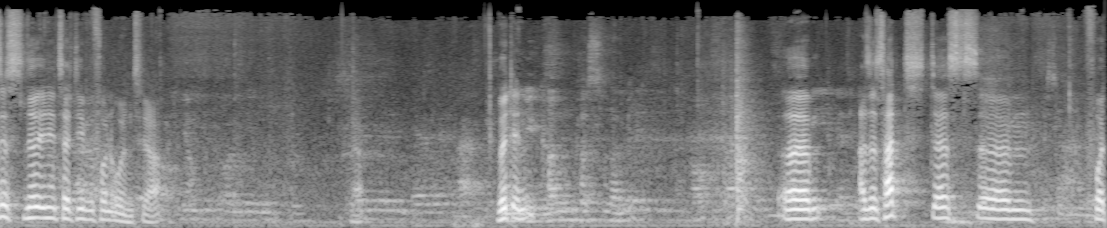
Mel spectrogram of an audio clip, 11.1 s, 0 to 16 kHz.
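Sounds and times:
man speaking: 0.0 - 7.1, 7.8 - 11.0.

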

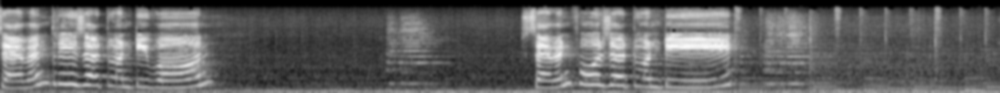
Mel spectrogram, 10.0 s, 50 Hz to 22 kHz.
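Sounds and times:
low background music: 5.0 - 10.0.

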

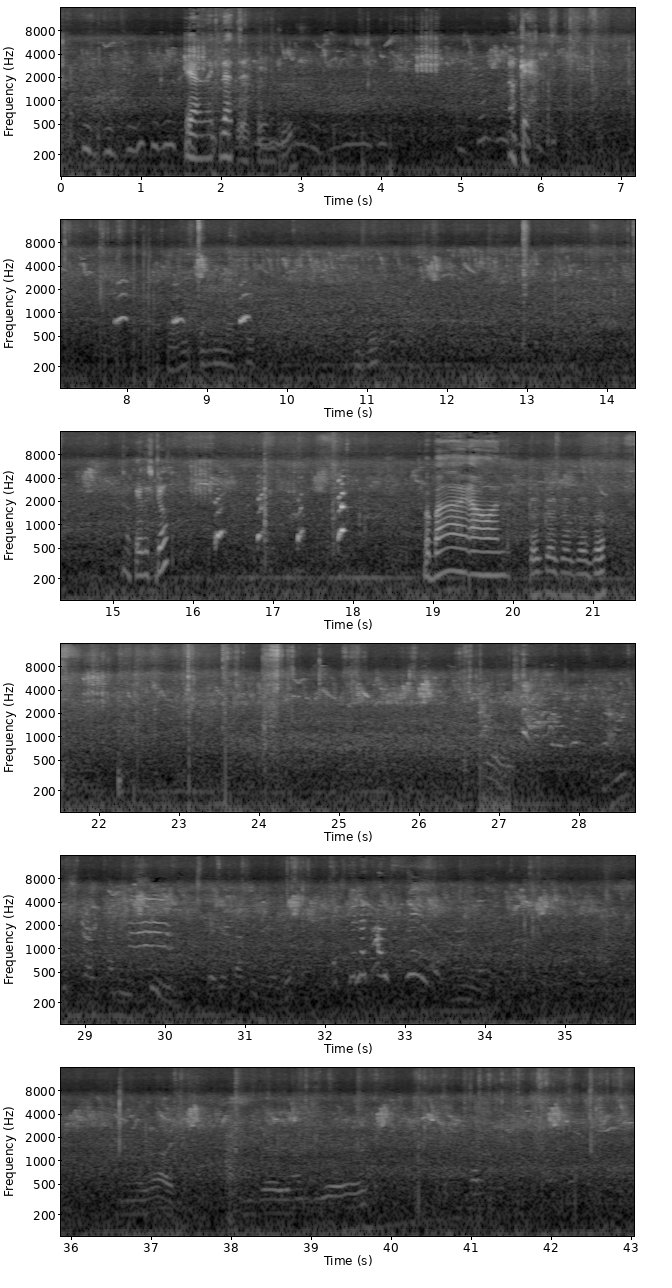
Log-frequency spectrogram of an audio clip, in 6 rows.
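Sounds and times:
steady low rumble: 0.0 - 43.0
animal calling: 7.6 - 11.5, 15.1 - 19.0.

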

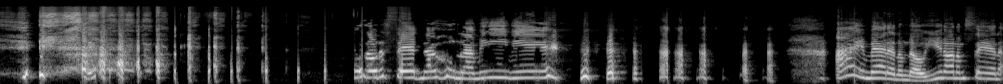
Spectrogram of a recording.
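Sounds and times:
woman laughing breathily: 0.0 - 3.3, 5.7 - 8.3.

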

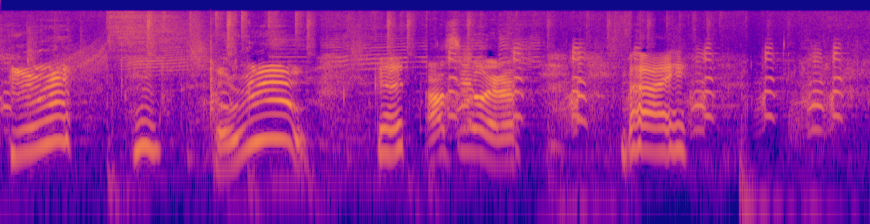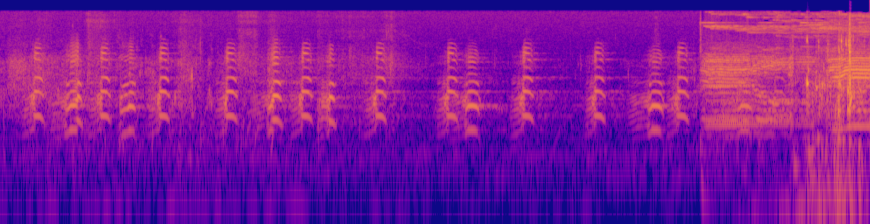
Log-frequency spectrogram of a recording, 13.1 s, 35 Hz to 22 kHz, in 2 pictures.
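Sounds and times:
music: 0.0 - 7.4, 11.8 - 13.0
geese honking: 0.0 - 13.0.

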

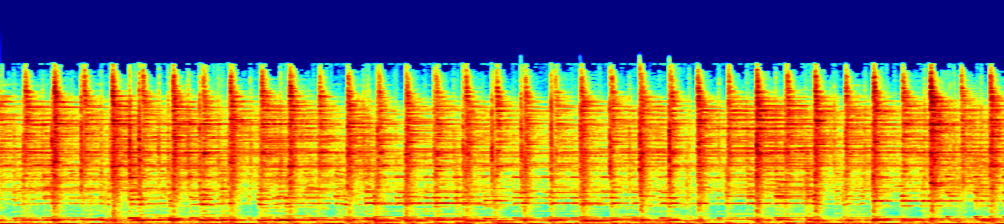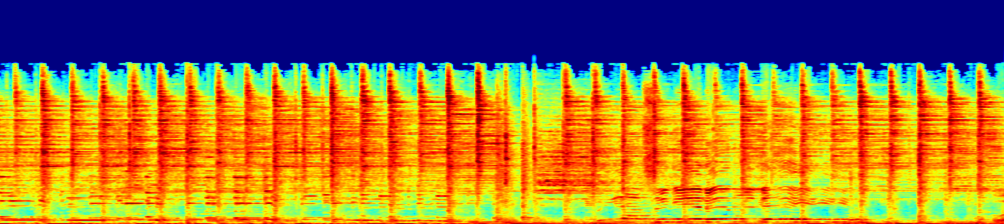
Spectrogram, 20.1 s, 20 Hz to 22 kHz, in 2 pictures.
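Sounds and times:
electric guitar: 0.0 - 20.0
slapped upright bass: 0.0 - 20.0
steady drumbeat: 0.0 - 20.0
person singing: 16.0 - 18.9.

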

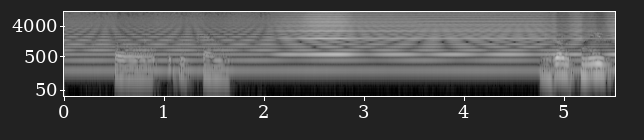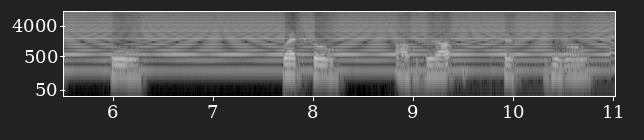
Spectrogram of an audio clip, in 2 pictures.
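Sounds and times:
buzzy synthesizer note: 0.0 - 11.0.

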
